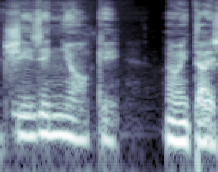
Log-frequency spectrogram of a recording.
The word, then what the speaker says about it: gnocchi: That's right, cheesy gnocchi. Let me tell you. There's a G in the front of it. That's right, little G. Do you pronounce the G? Not really, no.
